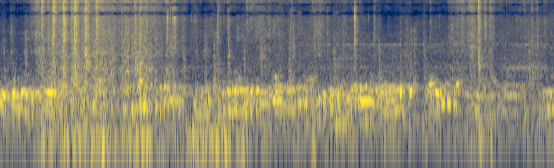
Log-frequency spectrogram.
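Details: Domestic pigeons, new breeding pairs kept inside a loft, give soft, low cooing notes in short repeated phrases over steady indoor rustling and background noise.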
